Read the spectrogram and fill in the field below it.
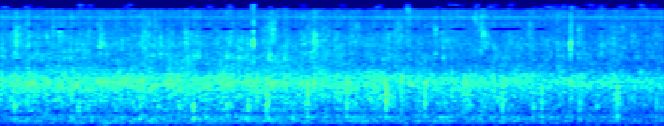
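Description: Steady, dense applause from an audience thanking the speaker's wife, a continuous wash of many hands clapping at an even level for several seconds with no voices over it.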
